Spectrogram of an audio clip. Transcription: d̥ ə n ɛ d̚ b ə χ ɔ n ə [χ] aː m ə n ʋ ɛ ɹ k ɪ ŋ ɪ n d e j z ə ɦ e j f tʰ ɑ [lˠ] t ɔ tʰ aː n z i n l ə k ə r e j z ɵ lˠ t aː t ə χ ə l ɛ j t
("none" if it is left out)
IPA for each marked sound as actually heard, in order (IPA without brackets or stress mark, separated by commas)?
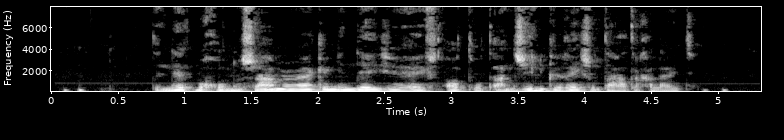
s, lˠ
